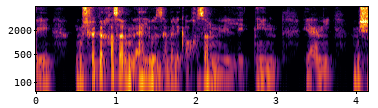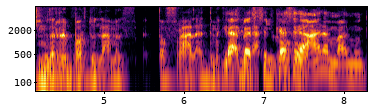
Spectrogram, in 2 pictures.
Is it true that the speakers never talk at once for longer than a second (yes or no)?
no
